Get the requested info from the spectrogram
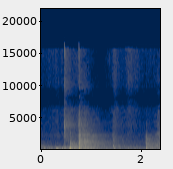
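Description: Kitchen knife slicing through a red onion and knocking on a wooden chopping board: several sharp knocks, the loudest about half a second in, followed by a brief crunch of the cut.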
